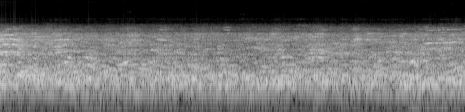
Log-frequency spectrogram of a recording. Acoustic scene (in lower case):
park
